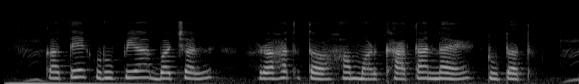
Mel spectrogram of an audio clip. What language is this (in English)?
Maithili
